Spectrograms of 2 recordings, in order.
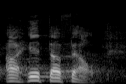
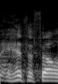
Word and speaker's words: Ahithophel: I had to watch this video like five times, but I think I got it. Ahithophel. Amnon, Ahithophel, and Absalom.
